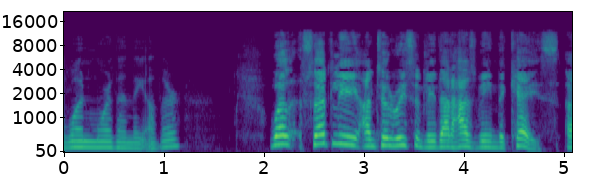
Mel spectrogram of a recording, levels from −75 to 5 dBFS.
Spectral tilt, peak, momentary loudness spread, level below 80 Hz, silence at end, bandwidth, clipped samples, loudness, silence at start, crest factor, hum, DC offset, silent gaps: -4.5 dB/octave; -4 dBFS; 12 LU; -66 dBFS; 0 s; 13 kHz; under 0.1%; -22 LUFS; 0 s; 18 dB; none; under 0.1%; none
